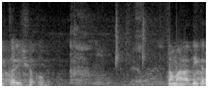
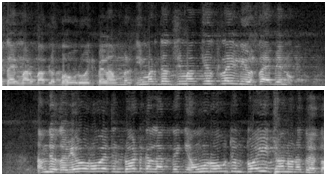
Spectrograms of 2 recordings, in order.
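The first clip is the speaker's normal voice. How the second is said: higher, pressing plea to the doctor; anxious pleading; 9 semitones higher than usual. Retold or imitated. Mother pleads with doctor about crying baby, anxious higher voice.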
